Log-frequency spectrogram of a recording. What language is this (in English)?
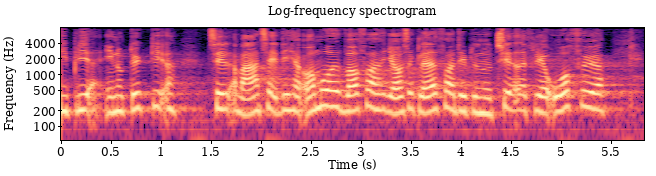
Danish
